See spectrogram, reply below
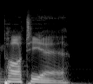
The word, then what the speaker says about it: Depardieu: Gerard Depardieu, I think. – Depardieu.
